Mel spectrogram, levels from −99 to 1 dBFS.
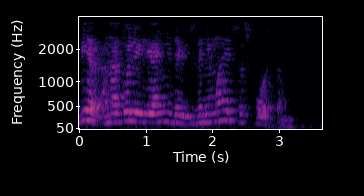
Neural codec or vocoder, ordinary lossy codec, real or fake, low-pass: none; AAC, 24 kbps; real; 3.6 kHz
